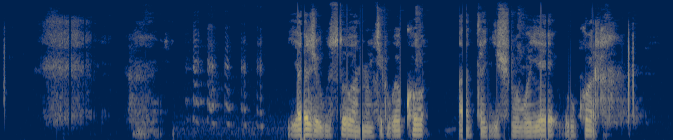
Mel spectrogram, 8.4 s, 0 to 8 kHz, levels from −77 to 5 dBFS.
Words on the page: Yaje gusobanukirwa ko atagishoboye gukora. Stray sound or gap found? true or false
true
